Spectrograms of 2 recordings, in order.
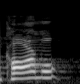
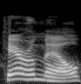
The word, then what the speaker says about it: Carmel: Was he not alone on Carmel? Come on. Not caramel, Carmel.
